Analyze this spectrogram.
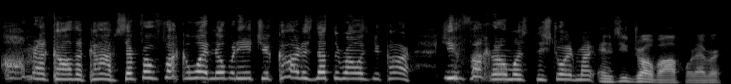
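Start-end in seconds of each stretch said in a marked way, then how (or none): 0.0-5.9 high, shrill-pitched mock yelling; hammed-up road argument, pitched way up; heated argument. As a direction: hurl it back in a high mock rant. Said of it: "And then I was like".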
